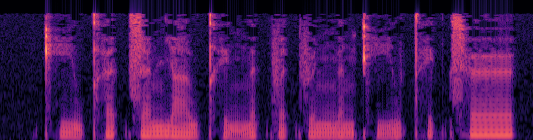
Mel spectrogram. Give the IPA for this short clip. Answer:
kʰiː˨˩wkʰɐ˨˥t̚ sɐ˨˧n jaː˨wkʰɪ˨˩ŋn̪ɐ˧k̚ fɐ˨t̚fɵ˧nŋɐ˧nkʰiː˨˥w t̪ʰɪ˧k̚t͡sʰœː˥

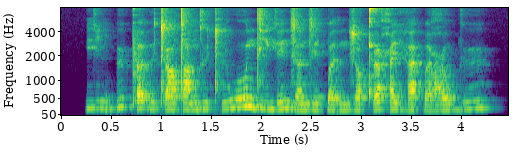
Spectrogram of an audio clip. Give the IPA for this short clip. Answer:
ji˧ŋʔʉ˧˥˧ pʼɐ˧˥˧ʔɨ˧tʼɵ˧wtˤa˧ ŋɡʉ˧tʰʉ˨˥ wo˦˥ndi˧je˨˥ nzɐ˧nze˧k͡pɐ˧rnzu˨˥ qʼʉ˧˥˧ħe˧˥˧ɦa˧˥˧k͡pɐ˧ ʕo˦˥ bʉ˦˥

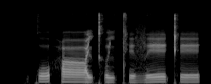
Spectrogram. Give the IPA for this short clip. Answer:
ko hɑːlʲkʰɤlʲtʰe veːkʰe

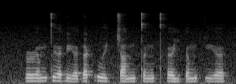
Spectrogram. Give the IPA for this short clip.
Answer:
ɹə˧˥mt̪ɨ˧ə̯ɗi˨˩ə̯ɗa˦˥k̚ vɨ˧˥ ca˧˥nt̪ə˧˥ŋ t̪ʰəː˧jʔə˧˥mki˧ə̯

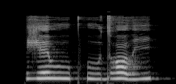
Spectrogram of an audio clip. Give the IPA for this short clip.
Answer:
ʒɛβuː pʰuːdʱɒði

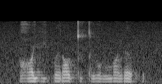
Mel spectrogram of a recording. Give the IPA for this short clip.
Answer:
ʁʷavʲɔpə ɾɔtʷətvo ŋɔlɾəp

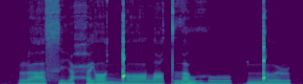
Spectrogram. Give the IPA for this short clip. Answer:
ɭa˨siː˨ħjʌ˧ ŋ͡ǃʌː˨lˠi˨tˤðu˦ɦʊː˨ | ŋ͡ǃɵ˨ɭ

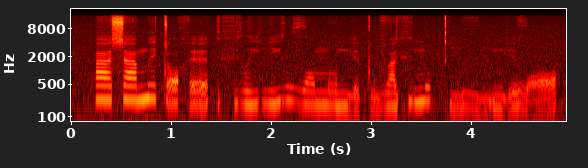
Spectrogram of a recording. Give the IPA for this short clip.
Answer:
a˧sa˧ me˦tɔ̰˦hɛ̰˦ | fʲɤ˨ ji˨ju˧vɔ˨ mɤ˨mʲɛ̰˨ tʷḭ˨va˨fʲu˧mo˦ kʰḭ˧ vḭ˨ mʲḛ˨˦vɔ̰˨˦

